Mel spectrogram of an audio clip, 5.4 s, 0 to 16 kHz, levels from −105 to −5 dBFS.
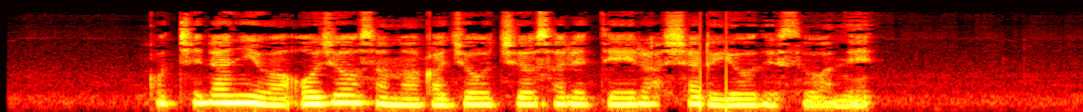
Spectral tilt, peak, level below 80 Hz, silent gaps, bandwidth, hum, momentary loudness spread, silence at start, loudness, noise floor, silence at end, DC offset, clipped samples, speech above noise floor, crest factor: -6 dB/octave; -4 dBFS; -54 dBFS; none; 11.5 kHz; none; 12 LU; 0.75 s; -19 LUFS; -58 dBFS; 1.05 s; under 0.1%; under 0.1%; 40 dB; 16 dB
